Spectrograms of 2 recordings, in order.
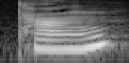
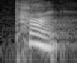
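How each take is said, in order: First: The pitch dips low, then rises again. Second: The pitch drops sharply from high. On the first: It means to lie down. "sinkt die Tonhöhe aus dem mittleren Niveau nach unten und steigt in der Regel wieder" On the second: It means hot. "Beim vierten Ton fällt die Stimme abrupt von einem hohen Niveau ab"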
